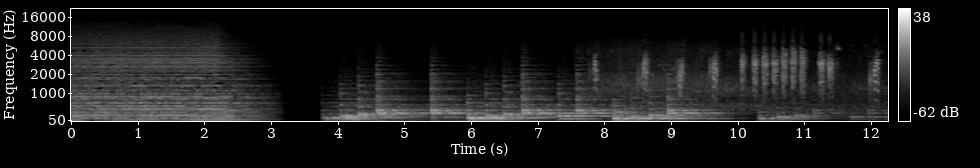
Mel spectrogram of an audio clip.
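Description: Oriental reed warbler calling: a sustained, harsh, buzzy note that fades out, then after a brief pause a long run of loud, grating, chattering notes delivered in an uneven, repetitive rhythm.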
